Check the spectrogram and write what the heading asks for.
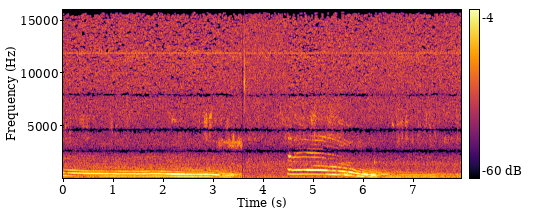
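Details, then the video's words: Cats Coco and Rocky confronting a Bengal neighbour cat at a first meeting: two long moaning yowls, the first slowly falling and fading, the second rising then sweeping sharply downward into a low growl. "My Cats meets a Bengal neighbor for first time"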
